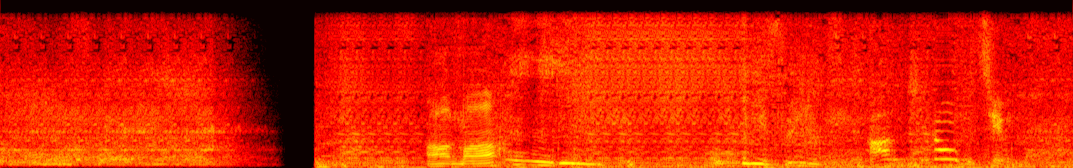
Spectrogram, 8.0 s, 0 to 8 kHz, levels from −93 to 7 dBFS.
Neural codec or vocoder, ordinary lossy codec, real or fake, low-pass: codec, 16 kHz, 1.1 kbps, Voila-Tokenizer; none; fake; 7.2 kHz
